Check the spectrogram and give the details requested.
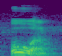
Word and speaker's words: Ogham: Oan, a gente fala Oan, mas ele se escreve O-G-H-A-M.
